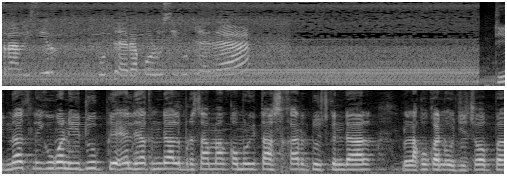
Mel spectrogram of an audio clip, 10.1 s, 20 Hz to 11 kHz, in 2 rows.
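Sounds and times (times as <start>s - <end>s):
water cannon spraying: 0.0s - 4.8s.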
